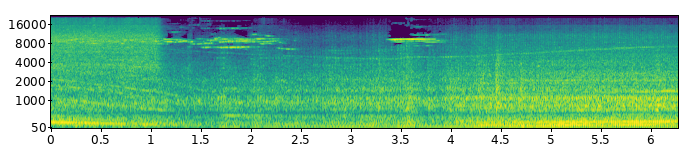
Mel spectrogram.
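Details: Acco garbage truck with Bucher body collecting garbage: diesel working with a steady puffing tick about four per second over the engine note and an air brake hiss midway; exhaust leak.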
